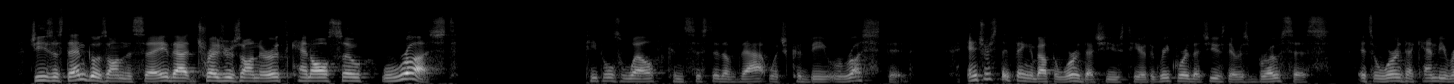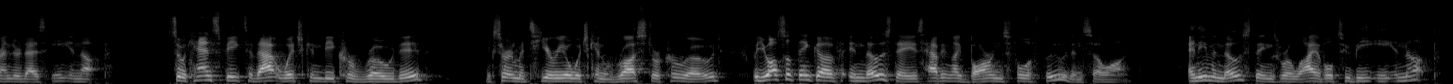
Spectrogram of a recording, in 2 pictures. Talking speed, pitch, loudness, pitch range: 190 wpm, 150 Hz, -32 LUFS, 135-170 Hz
